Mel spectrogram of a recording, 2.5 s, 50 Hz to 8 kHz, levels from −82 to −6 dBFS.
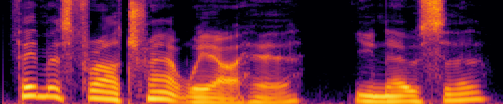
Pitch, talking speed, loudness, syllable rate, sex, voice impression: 125 Hz, 240 wpm, -17 LUFS, 5.8 syllables/s, male, masculine, adult-like, slightly thick, cool, sincere, slightly friendly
